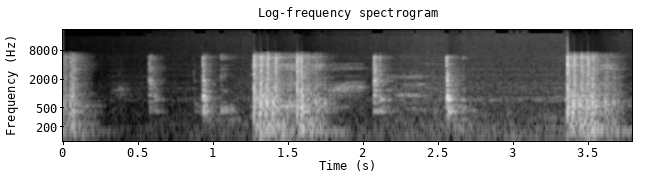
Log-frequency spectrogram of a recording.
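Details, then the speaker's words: Injector 1 from a 1999 Mack E7 E-Tech with a misfire, on a pop tester: crisp rapid chatter and good spray and atomization, but it pops off at about 270, low and technically out of spec, though possibly not the misfire cause. "About 270. So opening pressure is low, but chatter is good. Atomization is good. Technically out of spec, but I'm not sure that this is the problem."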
